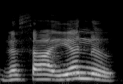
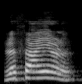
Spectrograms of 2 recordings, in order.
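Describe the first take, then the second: First: रसायन slow, ending in plain n; drawn-out "rasaa-yan"; dental n. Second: रसायन ending in curled-tongue ṇ; flapped end on रसायन; retroflex-ṇ error. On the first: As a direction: stretch रसायन, tongue on teeth at the end. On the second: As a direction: say रसायन wrongly as "rasaayaṇ". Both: Shown as a demonstration. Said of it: "न और ण की अशुद्धियां".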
